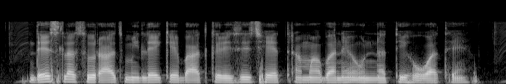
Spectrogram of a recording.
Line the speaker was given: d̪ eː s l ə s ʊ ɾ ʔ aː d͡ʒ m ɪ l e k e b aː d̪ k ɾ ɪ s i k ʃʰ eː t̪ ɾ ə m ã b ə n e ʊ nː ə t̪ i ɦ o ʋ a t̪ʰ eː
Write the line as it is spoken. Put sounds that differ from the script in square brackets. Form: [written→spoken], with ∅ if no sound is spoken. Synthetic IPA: d̪ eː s l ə s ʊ ɾ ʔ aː d͡ʒ m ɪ l e k e b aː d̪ k ɾ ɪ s i k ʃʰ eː t̪ ɾ ə m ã b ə n e ʊ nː ə t̪ i ɦ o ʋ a t̪ʰ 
